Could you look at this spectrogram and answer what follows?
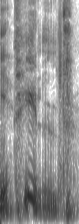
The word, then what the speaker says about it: Clotilde: Clotild. Minns ni stiffa Clotilde? Uttalas Clotild.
